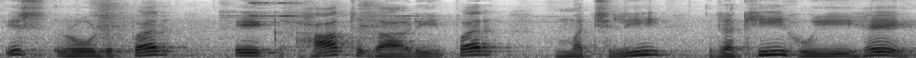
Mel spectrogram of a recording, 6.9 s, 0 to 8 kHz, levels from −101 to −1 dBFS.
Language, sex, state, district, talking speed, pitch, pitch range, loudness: Hindi, male, Madhya Pradesh, Dhar, 95 wpm, 120 Hz, 115-185 Hz, -17 LUFS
